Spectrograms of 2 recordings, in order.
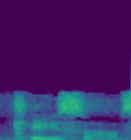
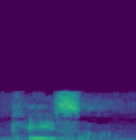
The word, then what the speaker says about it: Caesar: Jeder, der heute Latein lernt, weiß wieder, dass man Caesar sagen muss. Wir haben damals drüber gelacht. Aber heute heißt das wieder der Caesar. Das C muss mit K ausgesprochen werden.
